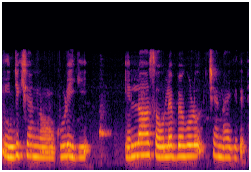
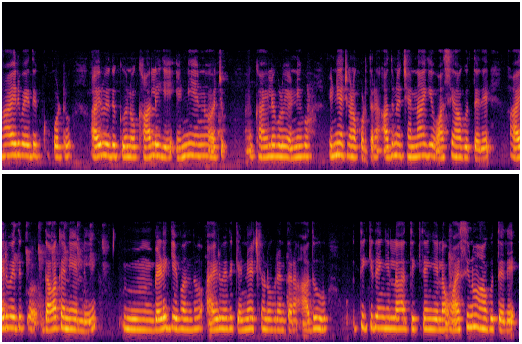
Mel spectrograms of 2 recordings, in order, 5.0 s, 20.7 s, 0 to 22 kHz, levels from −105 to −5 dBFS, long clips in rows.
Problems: background sounds at intervals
